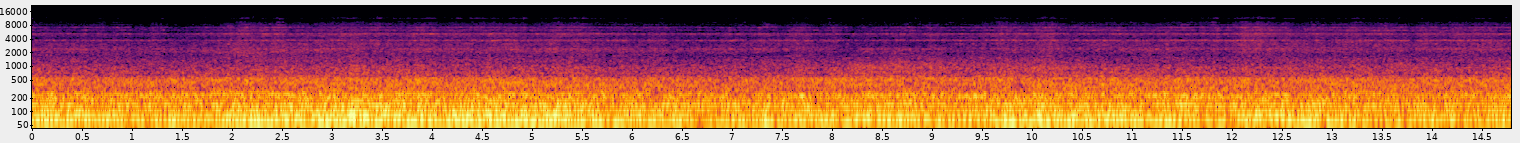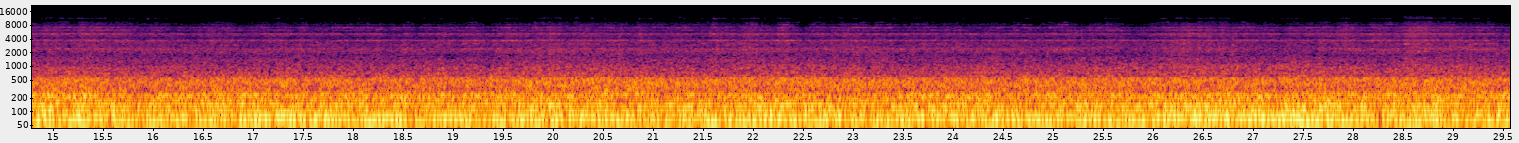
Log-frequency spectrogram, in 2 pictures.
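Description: Alishan Forest Railway narrow-gauge diesel train running steadily, its engine drone and wheel-on-rail noise even throughout.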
